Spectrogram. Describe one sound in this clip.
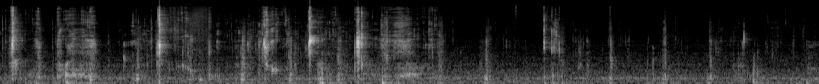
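A man chews and slurps wet, squishy food close to a microphone.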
